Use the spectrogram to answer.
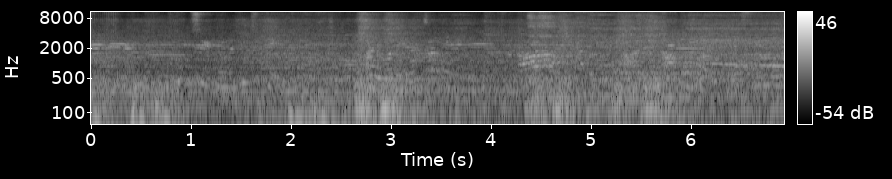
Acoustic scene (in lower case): subway station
